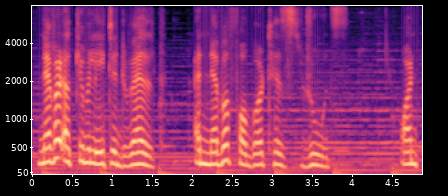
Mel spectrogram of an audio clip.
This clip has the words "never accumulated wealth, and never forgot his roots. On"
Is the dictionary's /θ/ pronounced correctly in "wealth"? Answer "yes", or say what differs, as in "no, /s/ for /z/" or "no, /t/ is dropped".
no, /t/ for /θ/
